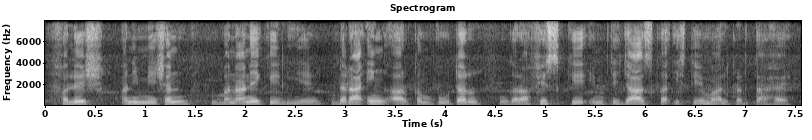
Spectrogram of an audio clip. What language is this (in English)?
Urdu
